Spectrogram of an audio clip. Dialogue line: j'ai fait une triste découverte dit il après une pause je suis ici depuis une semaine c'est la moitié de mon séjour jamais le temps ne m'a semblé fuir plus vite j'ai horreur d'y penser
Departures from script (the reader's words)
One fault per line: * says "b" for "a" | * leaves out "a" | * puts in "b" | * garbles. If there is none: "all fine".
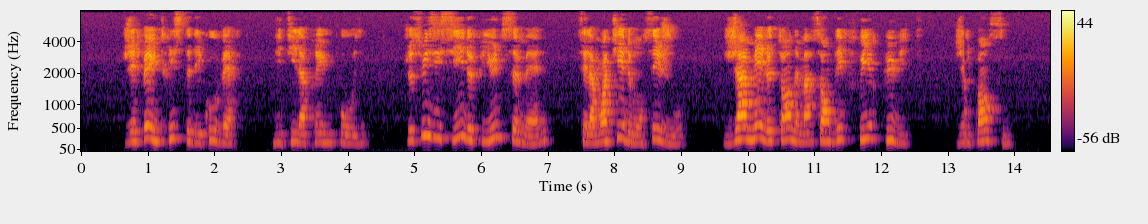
* leaves out "horreur"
